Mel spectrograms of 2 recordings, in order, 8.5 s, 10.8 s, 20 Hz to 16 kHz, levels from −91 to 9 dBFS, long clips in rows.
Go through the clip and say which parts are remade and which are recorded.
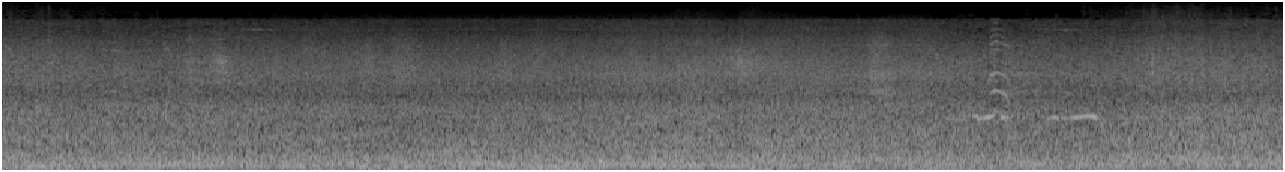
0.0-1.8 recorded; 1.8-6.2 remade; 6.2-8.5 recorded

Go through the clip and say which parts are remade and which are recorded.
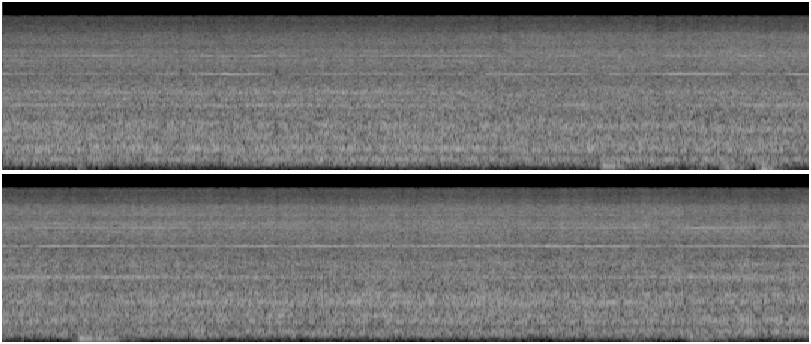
0.0-0.9 recorded; 0.9-5.1 remade; 5.1-6.7 recorded; 6.7-9.8 remade; 9.8-10.8 recorded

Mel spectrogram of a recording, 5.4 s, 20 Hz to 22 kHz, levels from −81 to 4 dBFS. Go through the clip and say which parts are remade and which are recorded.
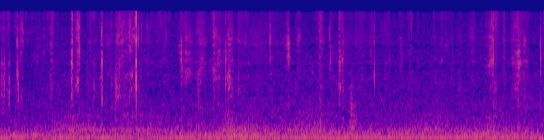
0.0-1.9 recorded; 1.9-5.4 remade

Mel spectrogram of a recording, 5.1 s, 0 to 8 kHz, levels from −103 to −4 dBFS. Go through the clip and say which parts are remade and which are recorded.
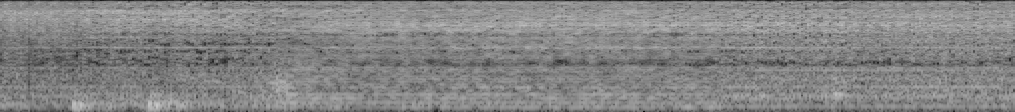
0.0-1.4 recorded; 1.4-3.6 remade; 3.6-5.1 recorded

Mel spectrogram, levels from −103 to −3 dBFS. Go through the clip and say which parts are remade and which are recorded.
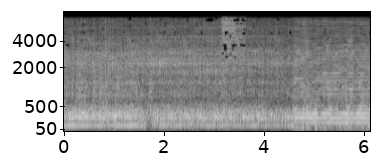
0.0-4.6 recorded; 4.6-6.1 remade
